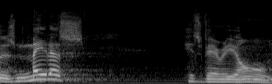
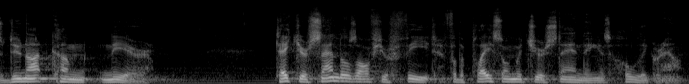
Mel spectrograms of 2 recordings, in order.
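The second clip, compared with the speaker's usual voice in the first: scripture reading; 4 dB quieter than usual. Acted. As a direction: read it as God speaking from the fire. Preacher reads God's words.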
